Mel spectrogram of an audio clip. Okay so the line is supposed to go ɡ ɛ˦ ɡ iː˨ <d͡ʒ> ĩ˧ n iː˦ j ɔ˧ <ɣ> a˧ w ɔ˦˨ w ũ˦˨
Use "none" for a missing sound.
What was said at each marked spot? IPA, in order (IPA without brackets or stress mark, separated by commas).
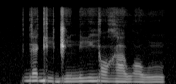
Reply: d͡ʒ, ɣ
